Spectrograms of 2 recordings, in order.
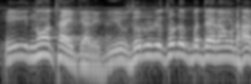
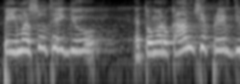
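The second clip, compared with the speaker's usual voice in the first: high, sweet mock-nurse voice; put-on cooing nurse; gentle nurse; 8 semitones higher than usual. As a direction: explain lovingly, pitched well up. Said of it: "તમે કેટલું પ્રેમથી પૂછો છો".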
